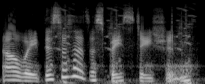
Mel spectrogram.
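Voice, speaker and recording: A woman's voice: medium pitch, very animated, moderate pace, a little hiss or hum, rough recording. A woman giving casual, chatty gameplay commentary, giggling and thinking aloud as she plays. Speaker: game streamer.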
